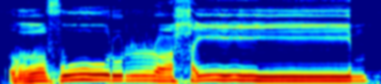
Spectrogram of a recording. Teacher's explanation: Wallahu gofurur gofu fu di wu sukun dua harakat mad thabi'i gofurur rahim rur dumat tanwin bertemu ro idgam bila guna nun sukun atau tanwin yang bertemu dengan huruf lam atau ro masuk tanpa mendengung masuk pada huruf ro tanpa mendengung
